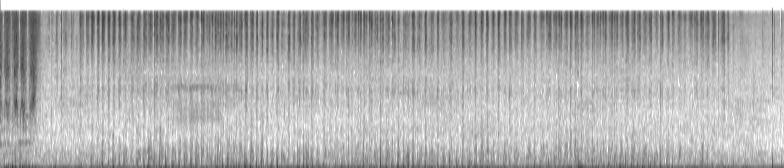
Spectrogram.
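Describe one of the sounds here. Fingers rub and tap close to a microphone in quick, crackly bursts.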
